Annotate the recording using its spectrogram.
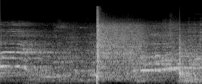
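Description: A wrestler lands with a heavy thud after a dive from the top rope.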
